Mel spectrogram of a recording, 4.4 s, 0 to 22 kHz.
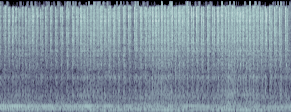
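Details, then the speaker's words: Honda Vario 125 scooter idling: loud fast metallic clatter over engine note, throttle kept low to avoid damage; abnormal top-end noise, cam chain (keteng) area to be checked first. "Oke, ini motor Honda Vario 125. Kedengaran suaranya jelas berisik."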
